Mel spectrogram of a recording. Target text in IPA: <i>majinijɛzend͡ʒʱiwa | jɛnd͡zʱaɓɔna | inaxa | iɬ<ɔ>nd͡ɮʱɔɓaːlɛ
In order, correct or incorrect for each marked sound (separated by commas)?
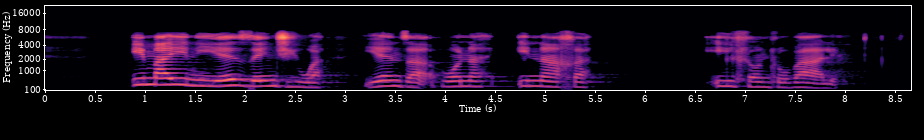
correct, correct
